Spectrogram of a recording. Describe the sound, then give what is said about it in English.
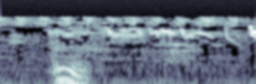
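A bird calls loudly with a run of high, chirping whistles and quick rising sweeps, one after another over a low background hum, with a brief deeper voice-like sound near the start. “Oh, that bird is loud.”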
